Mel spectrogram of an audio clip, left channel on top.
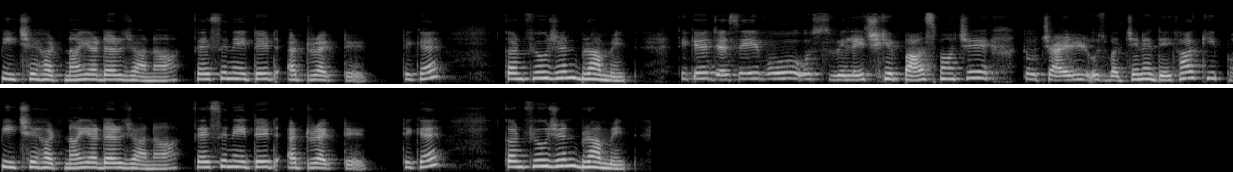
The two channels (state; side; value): drops out; right; at 6.5 s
